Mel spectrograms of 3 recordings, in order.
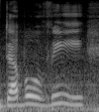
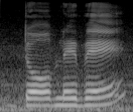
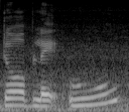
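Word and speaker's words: doble ve: We're just saying double V. And if you think about it, you know, 2 letter V's make a W. Double V. Also, I'm pretty sure on the song video, it's going to give you a choice to say double U.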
